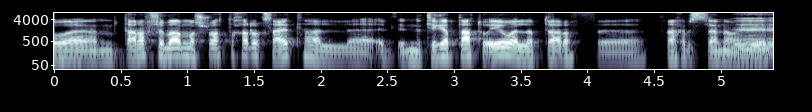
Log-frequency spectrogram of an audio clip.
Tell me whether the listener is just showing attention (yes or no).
no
